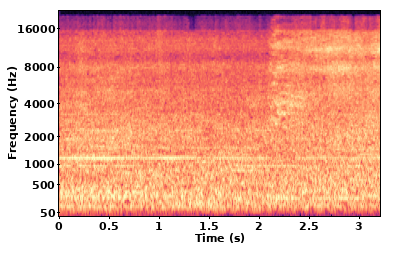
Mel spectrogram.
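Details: New 2018 Rheem Classic 14 SEER central air conditioner condenser, replacing a 2006 Rheem with a freon leak, running: steady fan whoosh over a constant compressor hum with a faint even tone, no rattles or clicks; normal.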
